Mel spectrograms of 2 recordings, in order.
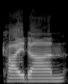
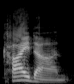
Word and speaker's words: Kwaidan: movie and you know I've called it kaidon U but it is spelled Quon on the on the DVDs so uh if you're looking for this movie do make sure you get the one with the W in it because that's the one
